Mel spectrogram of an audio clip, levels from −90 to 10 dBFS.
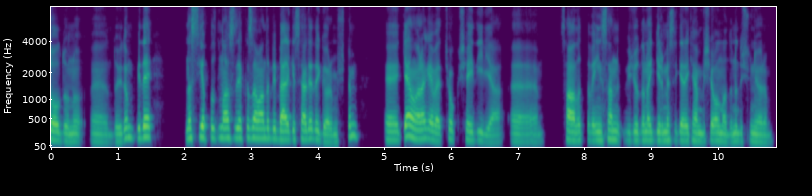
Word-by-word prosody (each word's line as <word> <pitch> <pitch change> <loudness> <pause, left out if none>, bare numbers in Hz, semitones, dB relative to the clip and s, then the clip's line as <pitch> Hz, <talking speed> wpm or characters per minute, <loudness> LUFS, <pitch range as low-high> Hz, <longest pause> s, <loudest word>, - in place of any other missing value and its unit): olduğunu, 120 -4 0
ııı, 110 -2 -7
duydum. 155 +9 -3
Bir 160 - 0
de 175 0 +6 0.5
nasıl 160 +3 -1
yapıldığını 165 -2 +3
aslında 160 0 +2
yakın 165 +2 -3
zamanda 155 -1 +3
bir 150 - -1
belgeselde 140 +2 +3
de 140 - 0
görmüştüm. 115 - -3 0.4
Eee, 130 -1 +1
genel 185 +7 +7
olarak 150 +1 +4
evet, 125 -5 +1
çok 140 -2 -5
şey 130 -3 -3
değil 125 -4 -5
ya, 105 0 -6
emm, 110 -1 -6 0.2
sağlıklı 130 -2 +2
ve 125 - -1
insan 130 +1 -1
vücuduna 130 +1 -2
girmesi 125 0 -2
gereken 120 -1 +1
bir 115 - -8
şey 125 - 0
olmadığını 115 -1 -1
düşünüyorum. 110 -2 -5
130 Hz, 180 wpm, -24 LUFS, 115-150 Hz, 0.5 s, genel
